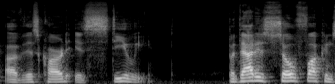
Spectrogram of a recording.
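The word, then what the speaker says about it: Stele: Turns out the correct pronunciation of this card is Steely. But that is so fucking stupid. I am going to start a petition that we just start calling this card Stel.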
